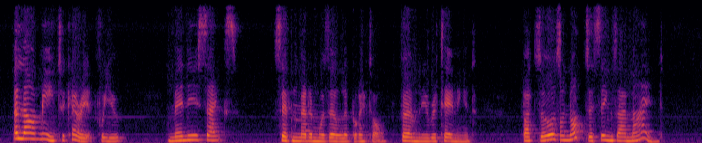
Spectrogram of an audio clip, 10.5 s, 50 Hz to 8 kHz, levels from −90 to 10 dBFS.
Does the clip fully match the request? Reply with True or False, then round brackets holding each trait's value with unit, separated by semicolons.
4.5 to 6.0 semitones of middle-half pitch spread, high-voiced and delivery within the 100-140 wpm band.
True (5.1 semitones; 205 Hz; 135 wpm)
